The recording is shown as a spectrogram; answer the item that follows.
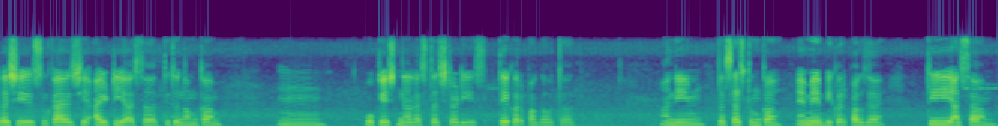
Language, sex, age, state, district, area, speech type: Goan Konkani, female, 18-30, Goa, Pernem, rural, spontaneous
